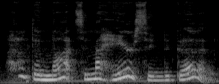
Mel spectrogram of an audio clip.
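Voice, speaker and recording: A woman's voice: fairly high pitch, expressive, normal speed, warm tone, natural voice. A woman reading a children's storybook, voicing a puzzled, upset little girl who stands up for herself. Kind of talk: children's storybook read-aloud.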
